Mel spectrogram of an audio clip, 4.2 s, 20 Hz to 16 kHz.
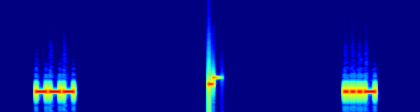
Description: Morse code, heard as a keyed tone, about 36 wpm, 700 Hz. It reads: O V
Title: Single Letters - Phonetic Pronunciation 35wpm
